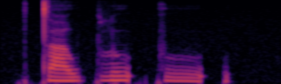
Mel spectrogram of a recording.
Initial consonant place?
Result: alveolar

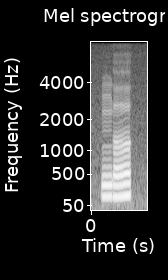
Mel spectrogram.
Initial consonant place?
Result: velar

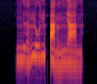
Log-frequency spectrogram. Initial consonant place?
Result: velar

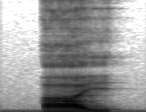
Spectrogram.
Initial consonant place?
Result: palatal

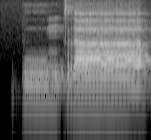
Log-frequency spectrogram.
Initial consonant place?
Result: labial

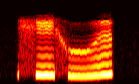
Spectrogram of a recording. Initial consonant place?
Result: velar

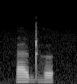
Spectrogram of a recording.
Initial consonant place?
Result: retroflex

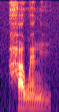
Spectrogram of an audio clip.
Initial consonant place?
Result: glottal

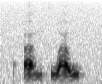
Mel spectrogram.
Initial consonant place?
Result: glottal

